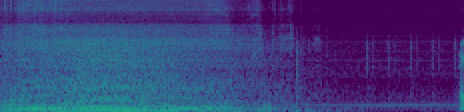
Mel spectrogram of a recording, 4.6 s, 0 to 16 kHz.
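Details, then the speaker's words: 2000 Toyota Celica, 242,363 miles: on starting fluid the engine catches, revs unevenly, then sags and dies within three seconds while blowing heavy smoke; a loose bolt holding the ignition ground was found and tightened as the likely cause. "it to run it was very hard to keep running it was blowing smoke like crazy channel so i found another loose bolt this bolt was holding on a ground for the ignition which makes sense that it wouldn't be working right if that was loose"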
